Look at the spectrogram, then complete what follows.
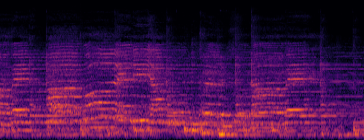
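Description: A mixed group of women and men singing a song together in chorus through microphones, with instruments accompanying.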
